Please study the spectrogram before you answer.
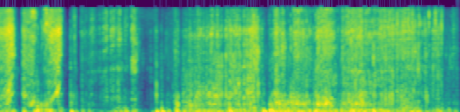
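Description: Long nails scratch rapidly across a framed cork tingle board covered in rhinestone mesh with pearl and gem stickers, the flat, solid surface giving a dense, crackly rasp. Quick, uneven scraping bursts run continuously with broad noise from low to high, briefly dipping into short pauses before steady scratching resumes.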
